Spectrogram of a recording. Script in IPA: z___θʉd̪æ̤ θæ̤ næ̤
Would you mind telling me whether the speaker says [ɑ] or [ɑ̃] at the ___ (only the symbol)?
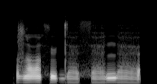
ɑ̃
